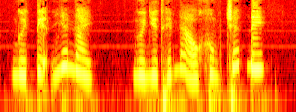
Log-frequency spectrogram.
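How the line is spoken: Loud pained shout. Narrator (Vietnamese): Phục Linh che lại đau đớn trên ngực, lớn tiếng

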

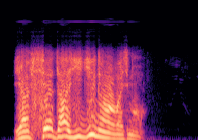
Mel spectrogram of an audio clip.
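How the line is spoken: Fervent exclamation. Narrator (Russian): пылко воскликнул Андрей

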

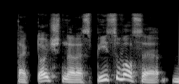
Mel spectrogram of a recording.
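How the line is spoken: Brisk mock-military report. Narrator (Russian): бодро отрапортовал я, продолжая валять дурочку

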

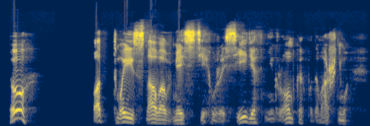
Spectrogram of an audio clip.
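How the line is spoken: Commander's exhale. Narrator (Russian): выдохнул командир

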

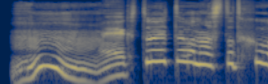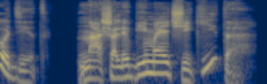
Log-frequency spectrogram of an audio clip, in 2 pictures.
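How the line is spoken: Drawling. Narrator (Russian): Протянул этот тип

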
